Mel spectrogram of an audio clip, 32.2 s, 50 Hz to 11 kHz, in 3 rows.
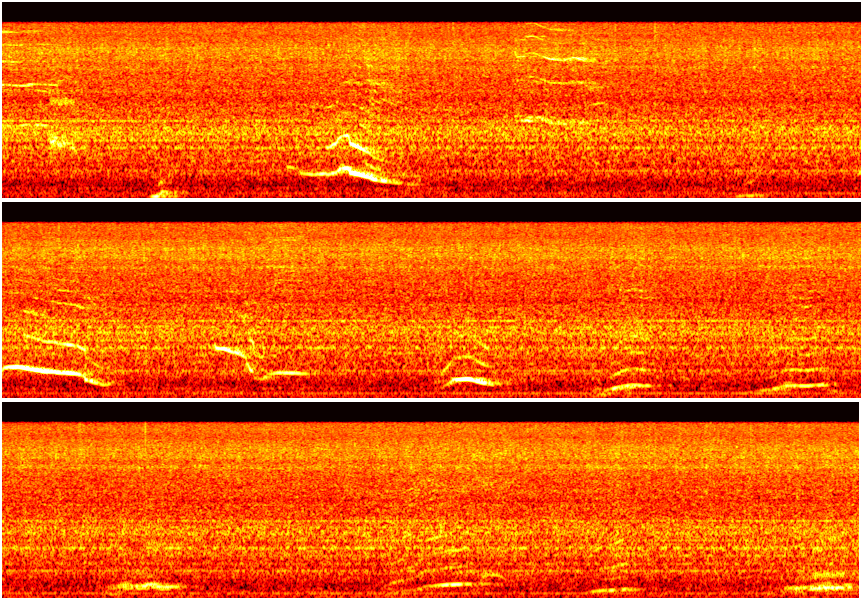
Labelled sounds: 4.0	4.7	humpback whale, 0.78 to 1.2 kHz
6.4	7.6	humpback whale, 1.2 to 7.6 kHz
11.0	11.8	humpback whale, 0.91 to 2.0 kHz
13.4	13.8	humpback whale, 0.78 to 0.97 kHz

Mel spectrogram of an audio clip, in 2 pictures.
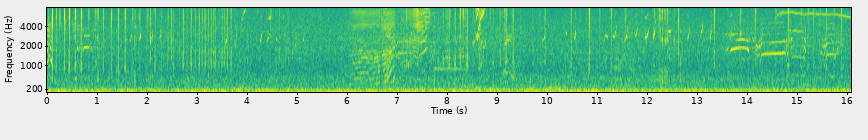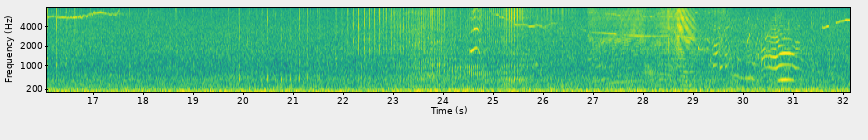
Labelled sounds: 13.5	15.3	killer whale, 0.93 to 3.9 kHz
29.8	31.2	killer whale, 0.51 to 4.2 kHz

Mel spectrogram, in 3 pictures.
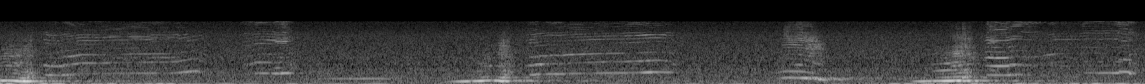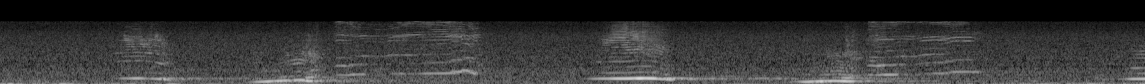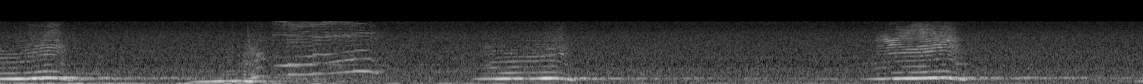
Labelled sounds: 0.0	2.9	humpback whale, 0.80 to 7.9 kHz
5.2	6.8	humpback whale, 0.83 to 7.5 kHz
7.8	8.2	humpback whale, 1.9 to 3.4 kHz
9.3	11.3	humpback whale, 0.80 to 8.0 kHz
12.6	13.0	humpback whale, 1.6 to 3.2 kHz
14.8	16.2	humpback whale, 0.80 to 8.0 kHz
17.5	18.0	humpback whale, 0.80 to 7.5 kHz
20.1	21.2	humpback whale, 0.83 to 8.0 kHz
22.8	23.6	humpback whale, 0.99 to 2.5 kHz
25.6	26.7	humpback whale, 0.80 to 6.8 kHz
27.8	28.5	humpback whale, 0.99 to 1.5 kHz
31.6	32.5	humpback whale, 0.80 to 6.4 kHz

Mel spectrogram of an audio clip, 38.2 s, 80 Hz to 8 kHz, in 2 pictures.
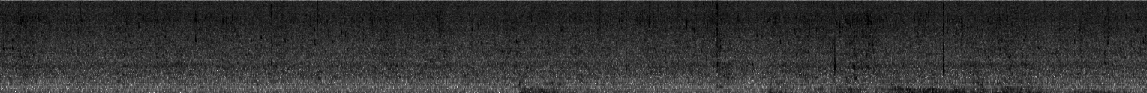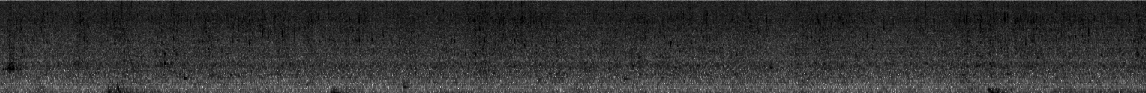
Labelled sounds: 19.2	19.4	water noise, 0.78 to 1.1 kHz

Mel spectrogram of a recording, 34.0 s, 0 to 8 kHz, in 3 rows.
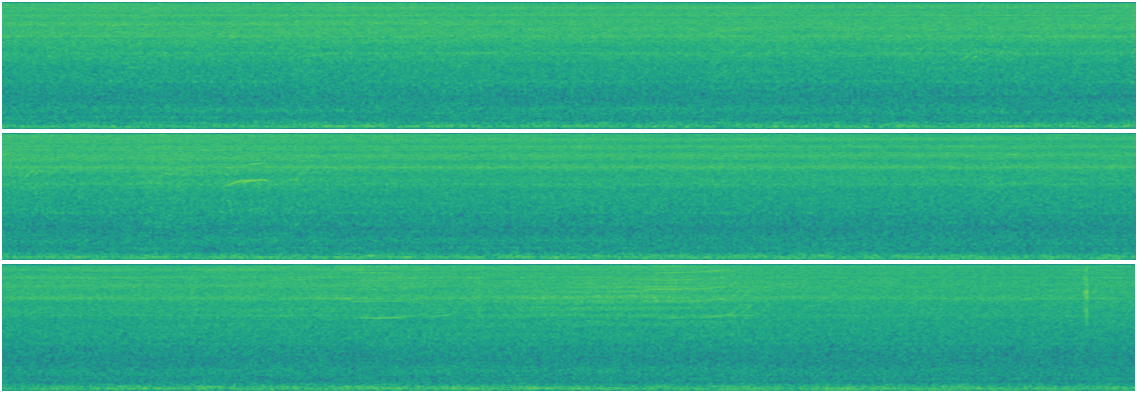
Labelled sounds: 13.5	14.0	killer whale, 1.5 to 3.8 kHz

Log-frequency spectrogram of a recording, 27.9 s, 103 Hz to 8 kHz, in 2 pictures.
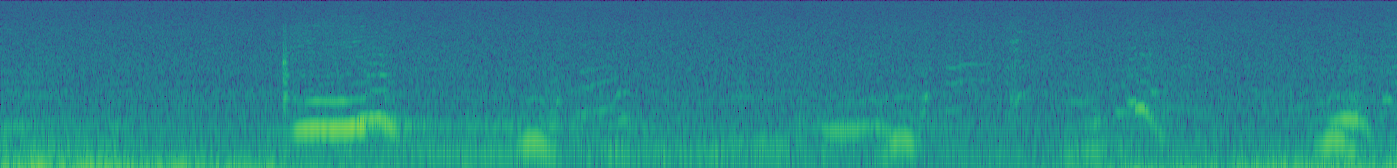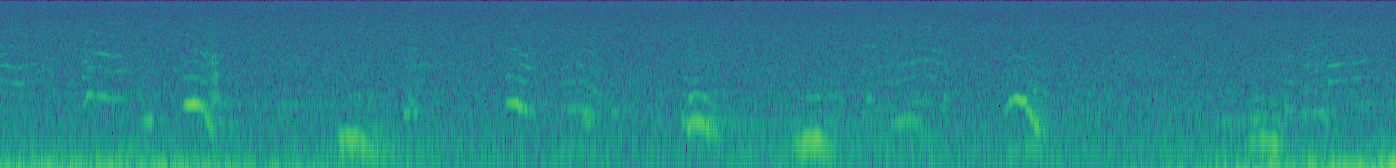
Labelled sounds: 5.8	6.2	humpback whale, 0.80 to 1.1 kHz
9.4	9.8	humpback whale, 1.3 to 1.6 kHz
13.9	15.2	humpback whale, 0.86 to 2.2 kHz
15.8	16.1	humpback whale, 0.93 to 1.2 kHz
19.0	19.3	humpback whale, 0.93 to 1.2 kHz
23.9	24.3	humpback whale, 1.4 to 1.8 kHz

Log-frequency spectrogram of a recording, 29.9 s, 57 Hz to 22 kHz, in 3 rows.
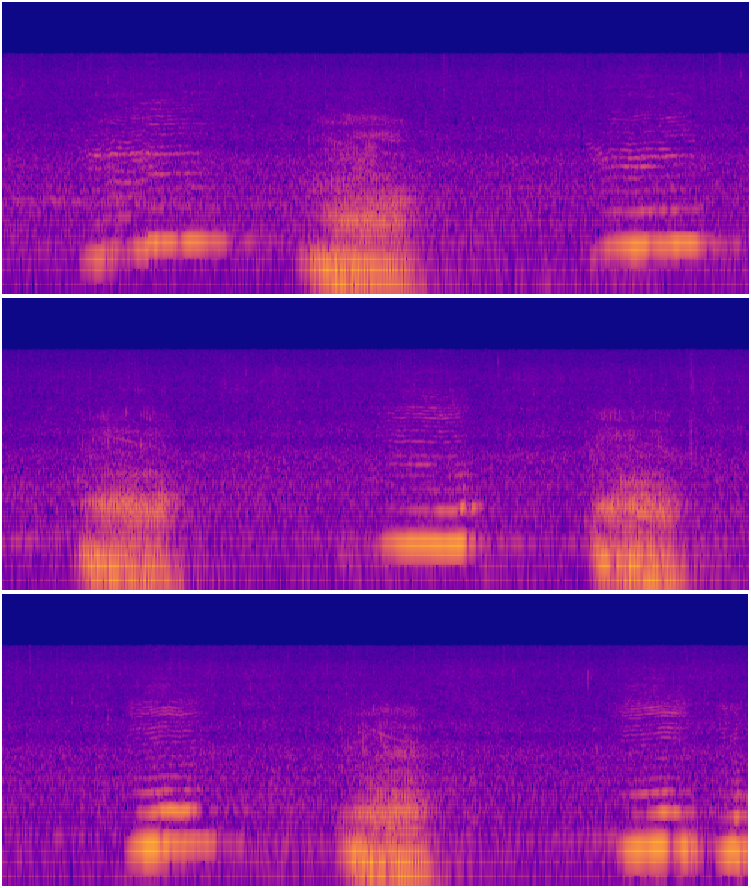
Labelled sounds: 1.1	2.2	humpback whale, 0.88 to 3.0 kHz
4.1	5.3	humpback whale, 1.2 to 2.3 kHz
7.8	9.1	humpback whale, 0.78 to 2.2 kHz
11.3	11.9	humpback whale, 1.0 to 1.4 kHz
15.2	16.0	humpback whale, 1.1 to 2.5 kHz
21.6	22.6	humpback whale, 1.8 to 2.2 kHz
28.1	29.0	humpback whale, 1.8 to 2.3 kHz

